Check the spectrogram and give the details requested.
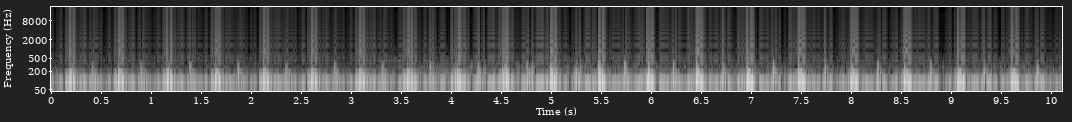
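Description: Regular, strong low thumps at about 125 a minute, a fast but normal heartbeat recorded while the breath is held.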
